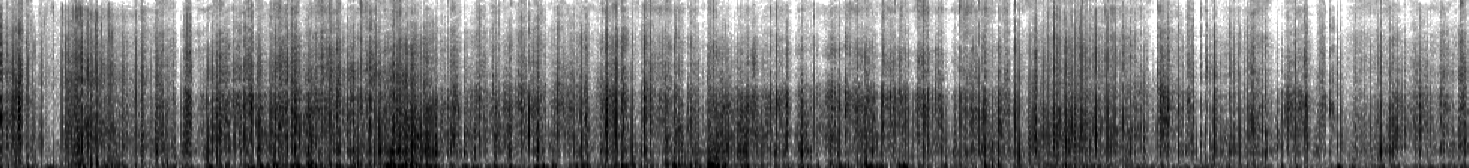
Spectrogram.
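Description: Long acrylic nails of both hands scratch the textured body of a small black croc-embossed faux leather shoulder bag held in front of the mic. The result is a dense, continuous stream of fast crackling scrapes with low rumbling thumps underneath, rising and falling in intensity without clear gaps between strokes.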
